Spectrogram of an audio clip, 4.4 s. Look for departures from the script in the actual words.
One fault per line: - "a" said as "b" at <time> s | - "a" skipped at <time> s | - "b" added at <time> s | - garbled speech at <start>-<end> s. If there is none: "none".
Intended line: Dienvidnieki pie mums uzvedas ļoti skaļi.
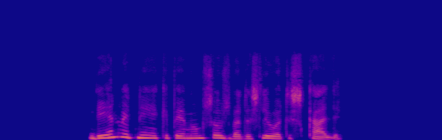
none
